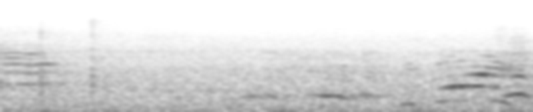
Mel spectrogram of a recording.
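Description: Distant shouted calls across an outdoor soccer pitch: short, rising-and-falling voices, with a louder burst of calls near the end.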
